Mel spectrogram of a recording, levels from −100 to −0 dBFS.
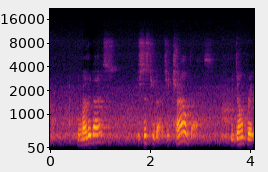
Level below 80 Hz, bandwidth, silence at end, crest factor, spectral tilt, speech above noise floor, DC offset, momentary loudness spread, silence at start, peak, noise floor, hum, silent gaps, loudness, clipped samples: under -90 dBFS; 9.4 kHz; 0 s; 16 dB; -5 dB/octave; 20 dB; under 0.1%; 24 LU; 0 s; -10 dBFS; -45 dBFS; none; none; -25 LUFS; under 0.1%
